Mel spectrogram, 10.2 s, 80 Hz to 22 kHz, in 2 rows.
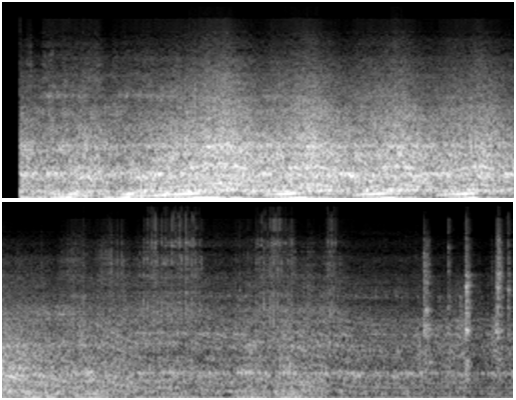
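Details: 1983 Kenworth K100 cabover after sitting years: quick light even cranking at about two beats a second with no compression strokes, won't start; sounds like no compression, cause suspected, not confirmed.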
